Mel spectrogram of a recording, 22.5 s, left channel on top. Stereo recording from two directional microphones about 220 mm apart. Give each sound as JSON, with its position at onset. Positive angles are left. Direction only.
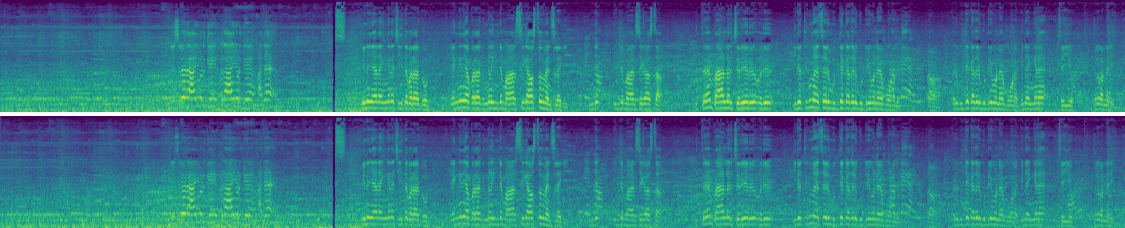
{"t": 3.6, "sound": "a man's voice", "side_deg": 5}
{"t": 7.3, "sound": "a man's voice", "side_deg": 0}
{"t": 12.4, "sound": "a man's voice", "side_deg": 15}
{"t": 19.3, "sound": "a man's voice", "side_deg": 15}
